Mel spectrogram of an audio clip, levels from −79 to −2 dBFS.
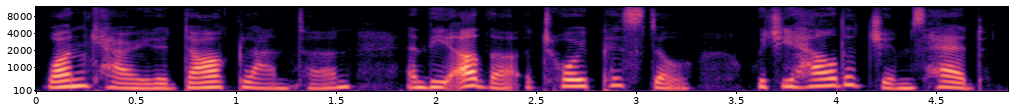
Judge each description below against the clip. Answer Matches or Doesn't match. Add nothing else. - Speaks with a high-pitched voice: Matches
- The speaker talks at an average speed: Doesn't match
